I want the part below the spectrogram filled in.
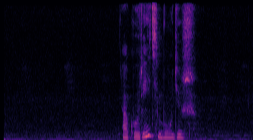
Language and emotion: Russian, neutral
